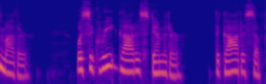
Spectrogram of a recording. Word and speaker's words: Demeter: In this podcast, you'll hear me pronounce the goddess Demeter as both Demeter and Demeter. In Greek, the word would be Themeter. In English, it's most commonly Demeter. But in the group I told this story to, they pronounced her name Demeter.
